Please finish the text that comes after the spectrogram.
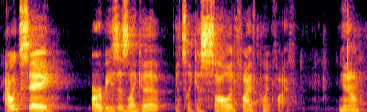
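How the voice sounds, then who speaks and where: A man's voice: medium pitch, unhurried. A man in his forties giving a casual food review, chewing as he talks between bites.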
